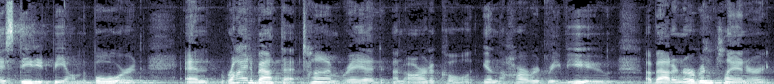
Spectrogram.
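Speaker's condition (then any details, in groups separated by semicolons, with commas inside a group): No condition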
